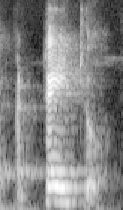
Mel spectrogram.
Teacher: पोटैटो is stressed on the second syllable, जैसे पोटैटो, पोटैटो 3 syllable है इसमें, पोटैटो second syllable पर stress है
